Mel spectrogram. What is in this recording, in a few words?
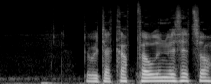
"capel", Welsh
